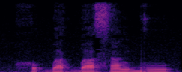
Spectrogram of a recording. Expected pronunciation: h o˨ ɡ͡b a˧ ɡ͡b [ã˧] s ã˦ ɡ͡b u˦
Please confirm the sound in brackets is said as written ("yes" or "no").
no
